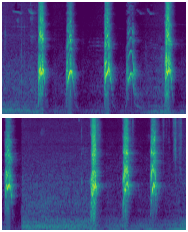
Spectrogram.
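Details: Shih Tzu and dachshund–Shih Tzu cross puppies bark in clear, high, sharp yaps, nine single barks spaced roughly half a second to a second apart, over a low background hum.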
